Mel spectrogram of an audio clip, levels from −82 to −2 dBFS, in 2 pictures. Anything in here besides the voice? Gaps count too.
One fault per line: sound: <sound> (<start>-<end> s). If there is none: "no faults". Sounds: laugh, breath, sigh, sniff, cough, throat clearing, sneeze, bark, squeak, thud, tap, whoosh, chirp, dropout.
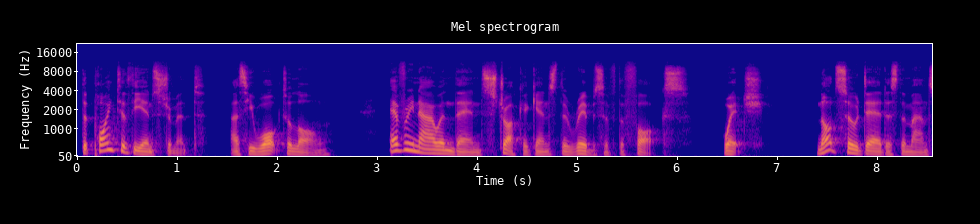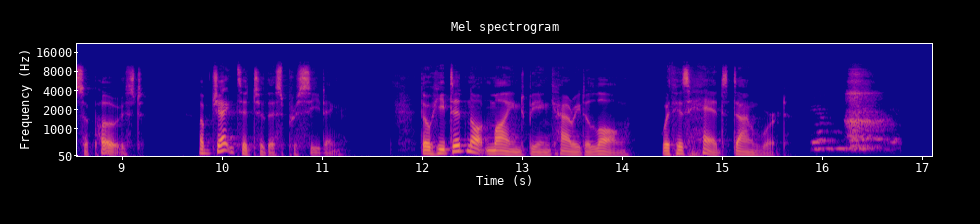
sound: sigh (15.9-16.8 s)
